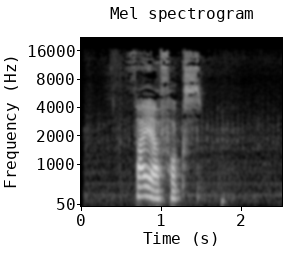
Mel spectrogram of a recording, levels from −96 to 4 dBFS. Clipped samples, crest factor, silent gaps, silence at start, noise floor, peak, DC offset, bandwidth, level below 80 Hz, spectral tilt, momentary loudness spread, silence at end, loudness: under 0.1%; 20 dB; none; 0.7 s; -62 dBFS; -2 dBFS; under 0.1%; 16.5 kHz; -70 dBFS; -3 dB/octave; 16 LU; 1.05 s; -17 LUFS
